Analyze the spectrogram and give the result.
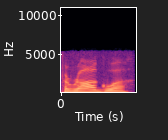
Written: piragua

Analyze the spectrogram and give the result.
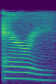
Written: aerie

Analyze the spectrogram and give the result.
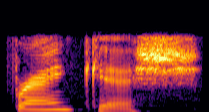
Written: Frankish

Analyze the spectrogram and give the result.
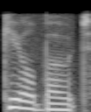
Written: keelboat

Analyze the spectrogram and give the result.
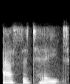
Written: acetate

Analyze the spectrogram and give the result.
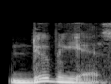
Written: dubiousness

